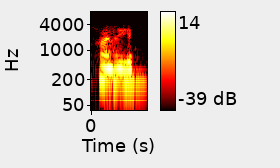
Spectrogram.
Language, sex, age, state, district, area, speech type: Punjabi, female, 30-45, Punjab, Tarn Taran, rural, conversation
